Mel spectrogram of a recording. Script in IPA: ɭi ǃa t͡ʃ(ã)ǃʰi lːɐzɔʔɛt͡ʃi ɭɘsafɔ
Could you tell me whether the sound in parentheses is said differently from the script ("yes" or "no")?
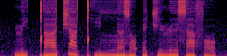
yes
